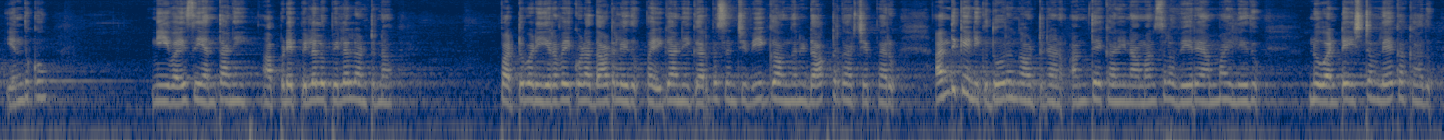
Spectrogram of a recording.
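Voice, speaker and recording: A woman voicing a calm, caring young husband who talks earnestly and reassures his wife. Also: a little high, fairly quick, natural voice. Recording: long hall reverb.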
